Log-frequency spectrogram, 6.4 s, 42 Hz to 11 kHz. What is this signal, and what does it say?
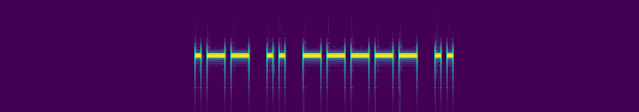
Morse code, heard as a keyed tone, about 20 wpm, 700 Hz. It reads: WI0I
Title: USA Call Signs - 4 Characters - Repeated 2x - 20wpm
